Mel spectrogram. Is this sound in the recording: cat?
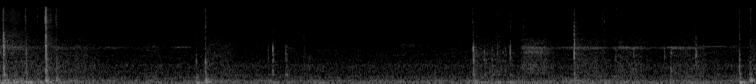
no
